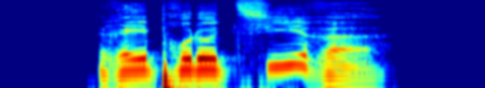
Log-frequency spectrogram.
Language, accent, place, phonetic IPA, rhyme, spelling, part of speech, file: German, Germany, Berlin, [ʁepʁoduˈt͡siːʁə], -iːʁə, reproduziere, verb, De-reproduziere.ogg
- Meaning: inflection of reproduzieren: 1. first-person singular present 2. first/third-person singular subjunctive I 3. singular imperative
